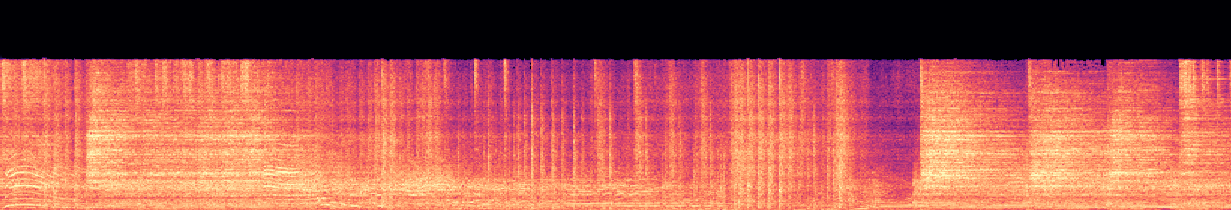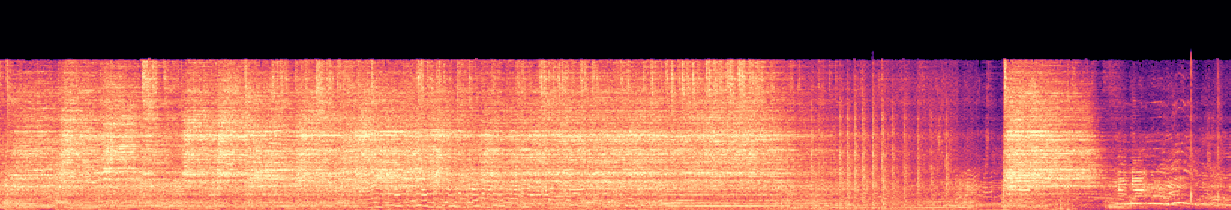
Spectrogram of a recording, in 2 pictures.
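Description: Live rock band playing loudly: electric guitars, bass and drum kit, with a singer. About halfway through, the steady low bass drops away for a few seconds and the drum strokes come to the fore.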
